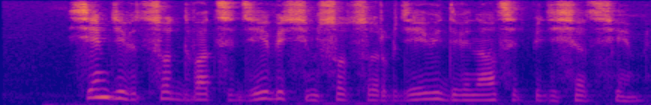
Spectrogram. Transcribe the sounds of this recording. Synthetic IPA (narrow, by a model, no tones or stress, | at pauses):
sʲemʲdʲɪvʲɪt̪so̞t̪̚d̪vat̪sɨt̚ʲdʲevʲɪtʲsʲɪmʲso̞t̪soɾəkdʲevʲɪt̚ʲd̪vʲɪnat̪sɨt̚ʲpʲɪdʲːɪsʲat̪sʲemʲ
